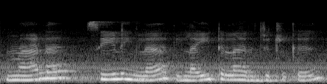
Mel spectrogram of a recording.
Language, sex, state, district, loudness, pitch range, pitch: Tamil, female, Tamil Nadu, Chennai, -13 LUFS, 195-260 Hz, 215 Hz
